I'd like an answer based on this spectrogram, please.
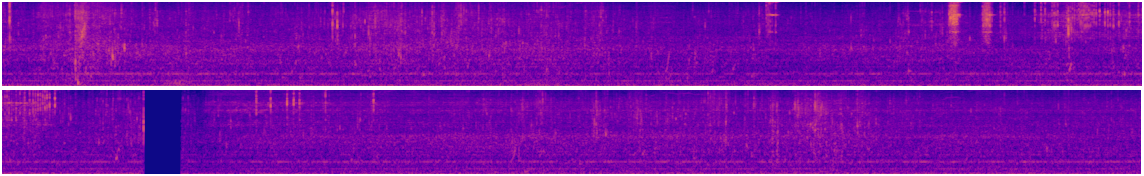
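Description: A motor running with a steady, even hum over a low rumble like wind on the microphone, with a few light clicks. The sound drops out for a moment about halfway through.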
